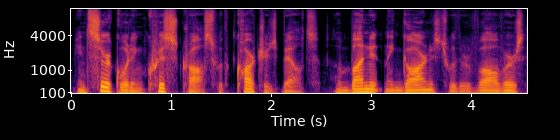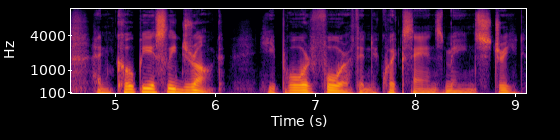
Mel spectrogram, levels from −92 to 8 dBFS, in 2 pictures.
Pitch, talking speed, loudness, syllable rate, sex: 95 Hz, 140 wpm, -19 LUFS, 4.6 syllables/s, male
